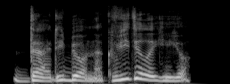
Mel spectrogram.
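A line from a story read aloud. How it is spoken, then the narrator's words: Growling. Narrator (Russian): прорычал Дэйв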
